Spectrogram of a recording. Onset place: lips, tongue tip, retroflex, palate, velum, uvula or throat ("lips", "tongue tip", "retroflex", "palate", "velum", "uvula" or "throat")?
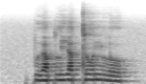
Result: lips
